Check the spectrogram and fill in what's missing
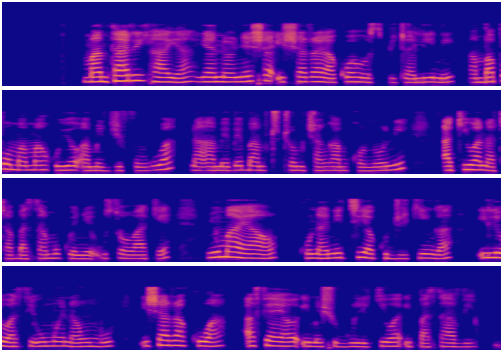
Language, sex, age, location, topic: Swahili, female, 36-49, Kisii, health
